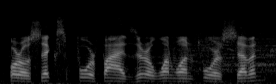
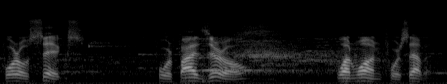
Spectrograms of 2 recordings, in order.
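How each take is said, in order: First: The number is read at a fast pace. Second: The number is read at a slower pace. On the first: The speaker calls it wrong. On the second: The speaker calls it right.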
